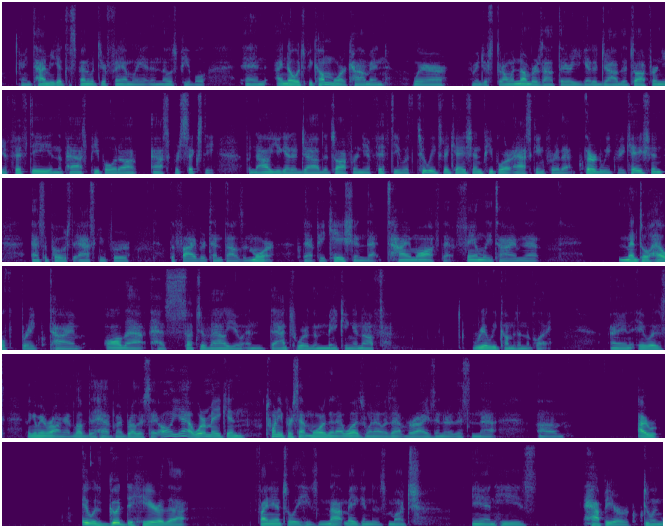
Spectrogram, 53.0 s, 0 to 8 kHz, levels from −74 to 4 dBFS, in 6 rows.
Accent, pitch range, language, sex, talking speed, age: American, 100-120 Hz, English, male, 175 wpm, 30-49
